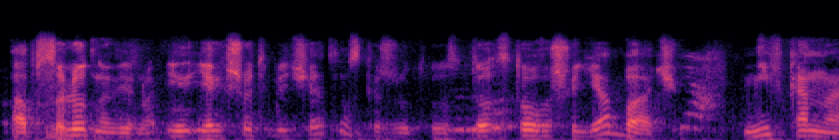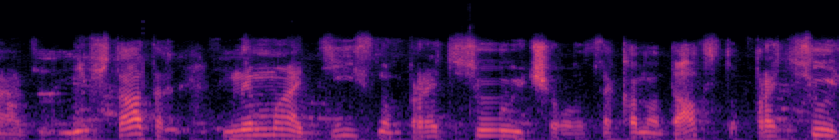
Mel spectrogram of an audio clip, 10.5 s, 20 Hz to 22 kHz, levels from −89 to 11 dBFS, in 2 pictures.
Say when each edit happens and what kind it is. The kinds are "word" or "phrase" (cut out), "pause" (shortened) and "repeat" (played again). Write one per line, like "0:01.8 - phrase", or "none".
none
